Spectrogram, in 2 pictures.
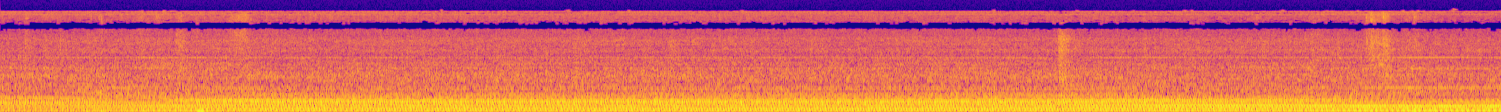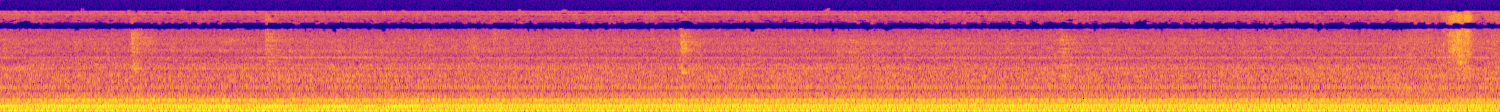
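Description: LG front-loading washing machine running with its drum turning at a steady speed. The motor gives a steady hum of several tones and grows slightly louder about a second in.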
